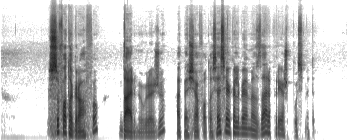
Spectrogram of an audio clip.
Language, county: Lithuanian, Klaipėda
